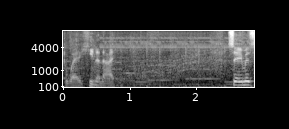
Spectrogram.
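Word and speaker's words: 比那名居: out the actual word, it's actually not Hinanawi, it's Hinanai, because the W is silent.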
